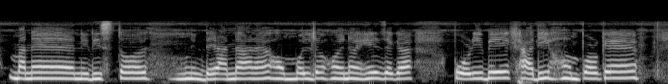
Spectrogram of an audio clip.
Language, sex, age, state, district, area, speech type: Assamese, female, 18-30, Assam, Lakhimpur, rural, spontaneous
